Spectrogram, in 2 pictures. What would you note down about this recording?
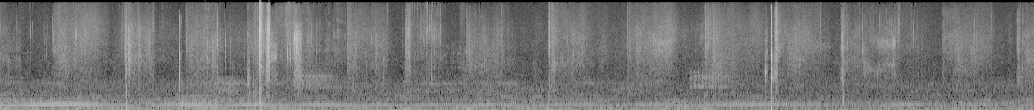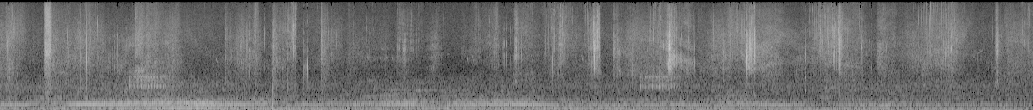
spring, woodpecker, airplane ...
